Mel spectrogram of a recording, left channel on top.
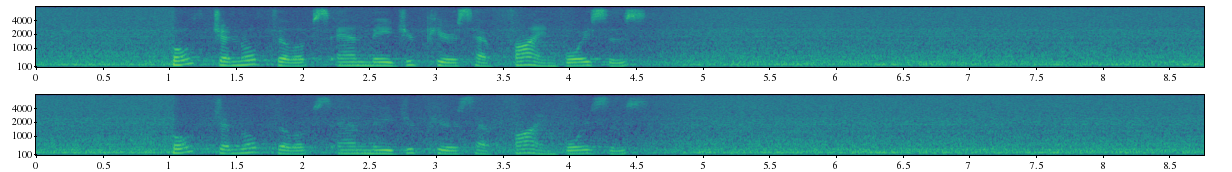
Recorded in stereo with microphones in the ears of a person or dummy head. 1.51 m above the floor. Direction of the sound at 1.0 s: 65° left (ahead or behind).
